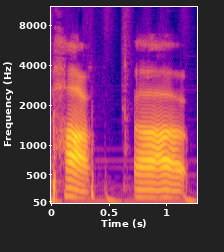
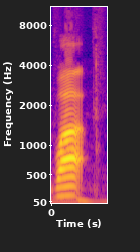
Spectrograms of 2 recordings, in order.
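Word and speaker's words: は: Okay, it's pronounced wa instead of ha.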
